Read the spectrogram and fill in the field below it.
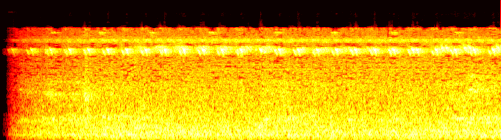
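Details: Crickets (family Gryllidae) at night in West Bengal, India, give a steady, high-pitched pulsing chirp, repeated rapidly as a mating call.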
